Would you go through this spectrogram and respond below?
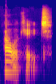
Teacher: with the syllable stress on the first syllable, allocate. It's not allocate or allocate.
